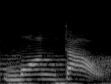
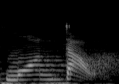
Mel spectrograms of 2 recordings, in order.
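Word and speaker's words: Mantoux: different it is called montau test and the spelling is m n t o u x but the way we say it is mon test are vaccines only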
